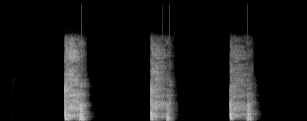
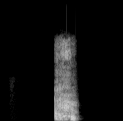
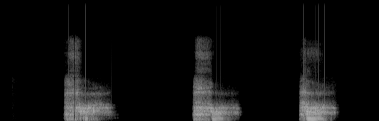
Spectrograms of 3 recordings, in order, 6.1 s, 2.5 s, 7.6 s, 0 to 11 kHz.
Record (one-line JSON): {"three_cough_length": "6.1 s", "three_cough_amplitude": 32188, "three_cough_signal_mean_std_ratio": 0.33, "cough_length": "2.5 s", "cough_amplitude": 27759, "cough_signal_mean_std_ratio": 0.34, "exhalation_length": "7.6 s", "exhalation_amplitude": 8278, "exhalation_signal_mean_std_ratio": 0.44, "survey_phase": "beta (2021-08-13 to 2022-03-07)", "age": "45-64", "gender": "Male", "wearing_mask": "No", "symptom_cough_any": true, "smoker_status": "Never smoked", "respiratory_condition_asthma": false, "respiratory_condition_other": false, "recruitment_source": "REACT", "submission_delay": "2 days", "covid_test_result": "Negative", "covid_test_method": "RT-qPCR", "influenza_a_test_result": "Negative", "influenza_b_test_result": "Negative"}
